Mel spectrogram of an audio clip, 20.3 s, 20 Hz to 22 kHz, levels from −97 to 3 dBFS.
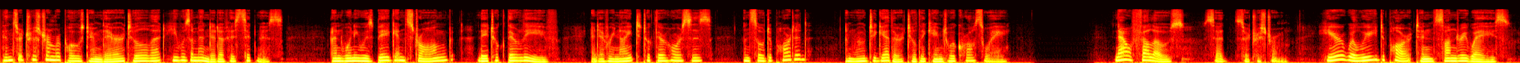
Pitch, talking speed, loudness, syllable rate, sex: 170 Hz, 165 wpm, -17 LUFS, 4.7 syllables/s, female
